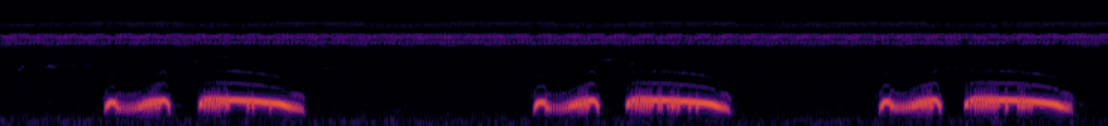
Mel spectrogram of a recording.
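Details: Spotted dove cooing for use as a lure: a mellow two-part stutter and a long falling coo, repeated three times roughly every two seconds, with a steady shrill background drone.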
